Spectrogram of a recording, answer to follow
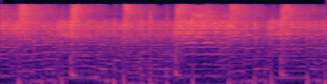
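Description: Hard rock cue playing back: distorted electric guitars over bass guitar and drums, settling into a halftime groove.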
